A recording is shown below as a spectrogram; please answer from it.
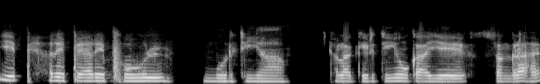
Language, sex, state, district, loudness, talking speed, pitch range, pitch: Hindi, male, Bihar, Gopalganj, -14 LUFS, 100 wpm, 140-155 Hz, 145 Hz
